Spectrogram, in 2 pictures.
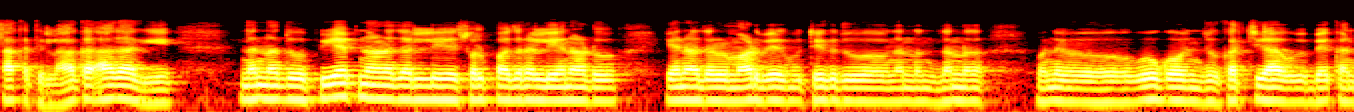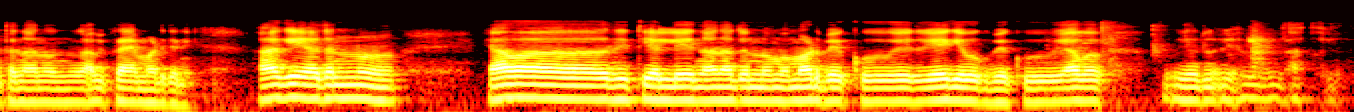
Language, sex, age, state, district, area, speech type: Kannada, male, 60+, Karnataka, Udupi, rural, spontaneous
